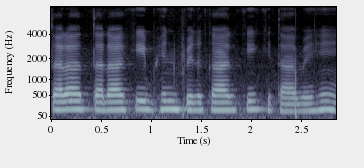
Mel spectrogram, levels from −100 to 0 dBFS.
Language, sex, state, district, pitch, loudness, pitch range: Hindi, female, Chhattisgarh, Raigarh, 170 Hz, -35 LUFS, 165-175 Hz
